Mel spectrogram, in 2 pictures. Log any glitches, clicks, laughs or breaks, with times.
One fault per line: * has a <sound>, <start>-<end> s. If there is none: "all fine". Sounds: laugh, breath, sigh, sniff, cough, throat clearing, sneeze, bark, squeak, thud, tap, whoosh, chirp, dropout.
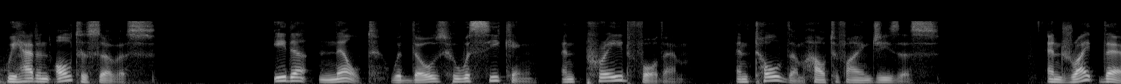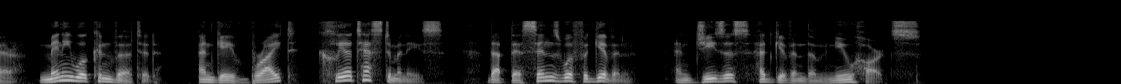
all fine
